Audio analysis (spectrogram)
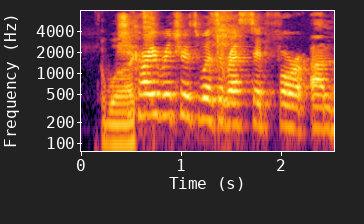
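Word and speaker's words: Sha'Carri: Is it Shakary or Shakari? It's Shakari.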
